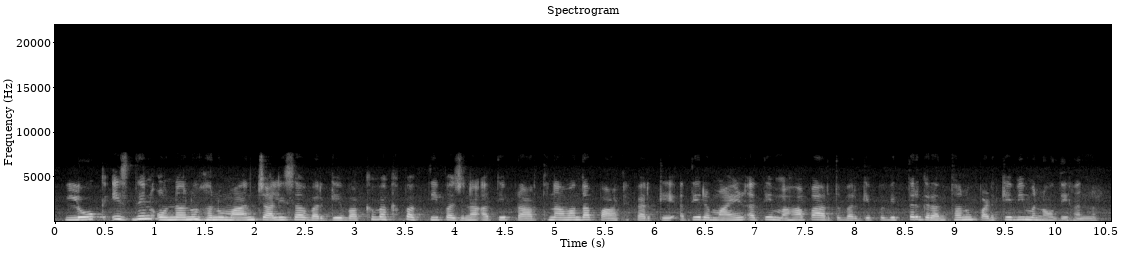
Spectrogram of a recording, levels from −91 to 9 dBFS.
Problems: none marked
